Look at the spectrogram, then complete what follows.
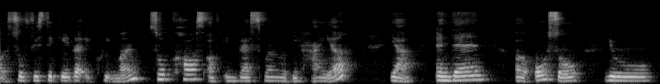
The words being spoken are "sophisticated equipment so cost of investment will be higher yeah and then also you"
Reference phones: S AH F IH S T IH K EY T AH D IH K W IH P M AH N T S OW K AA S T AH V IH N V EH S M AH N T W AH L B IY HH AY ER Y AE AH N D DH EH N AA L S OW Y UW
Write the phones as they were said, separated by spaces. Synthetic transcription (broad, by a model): S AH F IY S T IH K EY T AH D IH K W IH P M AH N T S OW K AA S AH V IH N V EH S M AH N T W AH L B IY HH AY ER Y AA AH N D EH N AA L S OW Y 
